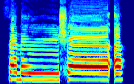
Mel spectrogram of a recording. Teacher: کلمت فمن کے آخری میں نون ساکن ہے، پھر حرف الشین ہے کلمت شاء میں، شین حروف الاخفاء میں سے ہے تو ہم یہاں نون کو چھپاتے ہوئے اور غنہ کے ساتھ یہ حکم کو ادا کریں گے۔ فمن شاء، کلمت شاء میں یہاں مد ہے، یہ مد واجب متصل ہے تو ہم اپنی آواز 4 مد کے برابر لمبی کریں گے۔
